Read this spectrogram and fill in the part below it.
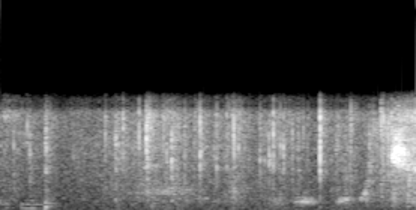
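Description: Wrapping paper rustles and crinkles.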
